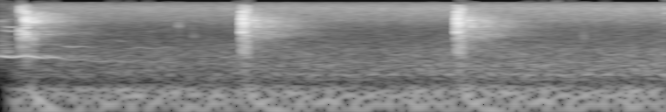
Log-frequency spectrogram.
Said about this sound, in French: mais aussi ces mythiques claquements de doigts qui vont forcément vous dire quelque chose, Renaud.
